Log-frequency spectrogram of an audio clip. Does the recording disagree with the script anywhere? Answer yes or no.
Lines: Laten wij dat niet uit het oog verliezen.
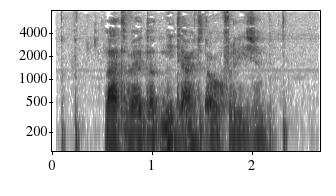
no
